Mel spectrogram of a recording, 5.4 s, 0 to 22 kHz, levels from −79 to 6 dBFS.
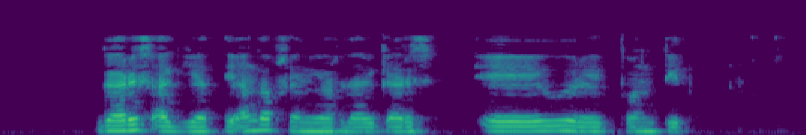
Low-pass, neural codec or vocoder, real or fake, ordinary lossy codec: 7.2 kHz; none; real; AAC, 32 kbps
